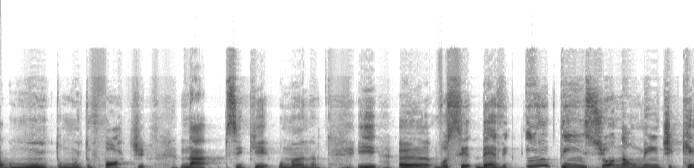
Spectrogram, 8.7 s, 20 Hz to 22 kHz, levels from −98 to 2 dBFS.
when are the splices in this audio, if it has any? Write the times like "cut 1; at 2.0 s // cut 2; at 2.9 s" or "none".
none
